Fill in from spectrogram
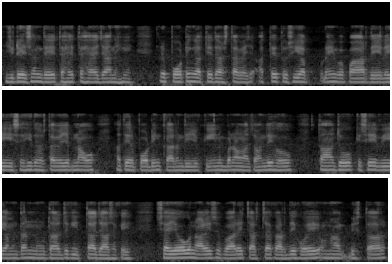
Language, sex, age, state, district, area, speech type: Punjabi, male, 30-45, Punjab, Barnala, rural, spontaneous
